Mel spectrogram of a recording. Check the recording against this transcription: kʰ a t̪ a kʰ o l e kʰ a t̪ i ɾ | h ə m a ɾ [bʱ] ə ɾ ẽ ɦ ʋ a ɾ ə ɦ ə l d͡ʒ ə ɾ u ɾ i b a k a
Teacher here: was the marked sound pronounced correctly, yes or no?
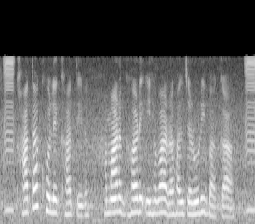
no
